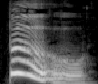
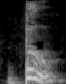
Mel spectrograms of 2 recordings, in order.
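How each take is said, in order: First: The word is drawn out slowly and playfully. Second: The word is said quickly and sharply. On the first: It is silly and takes the fear out. "like in slow motion" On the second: It is meant to scare someone. "instead of saying, boo, and scaring her"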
